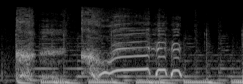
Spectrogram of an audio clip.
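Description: Anime soundtrack: background music with a low repeating pattern, under a character's voice crying out in Japanese. The cry rises in pitch about a second in, then breaks into a few short stammered syllables, a frightened "S-Scary!".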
